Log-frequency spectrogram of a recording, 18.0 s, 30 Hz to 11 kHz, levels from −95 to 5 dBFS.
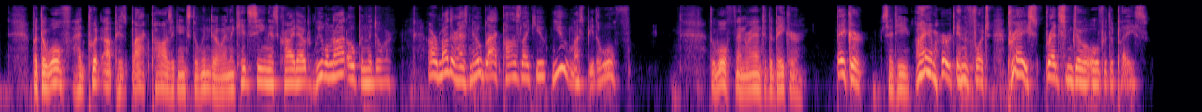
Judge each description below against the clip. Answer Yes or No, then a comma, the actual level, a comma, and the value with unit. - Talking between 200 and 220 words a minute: Yes, fast, 205 wpm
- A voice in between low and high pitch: Yes, medium, 150 Hz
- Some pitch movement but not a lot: No, wide, 8.1 semitones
